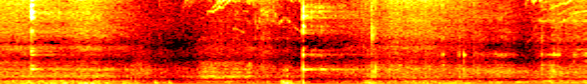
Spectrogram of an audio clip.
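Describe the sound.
A glass wine bottle is handled, giving a few light clinks and taps over a steady soft hiss. The knocks are brief and faint, with the sharpest one near the start.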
